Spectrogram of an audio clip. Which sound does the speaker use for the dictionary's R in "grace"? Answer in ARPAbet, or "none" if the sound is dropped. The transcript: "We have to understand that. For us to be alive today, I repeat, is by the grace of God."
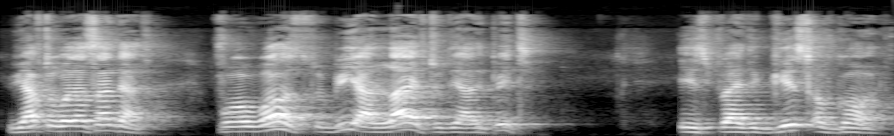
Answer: none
